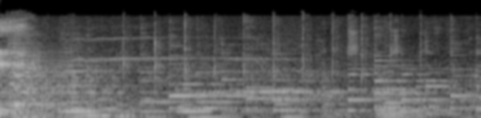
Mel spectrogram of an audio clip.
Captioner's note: audience members cheering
